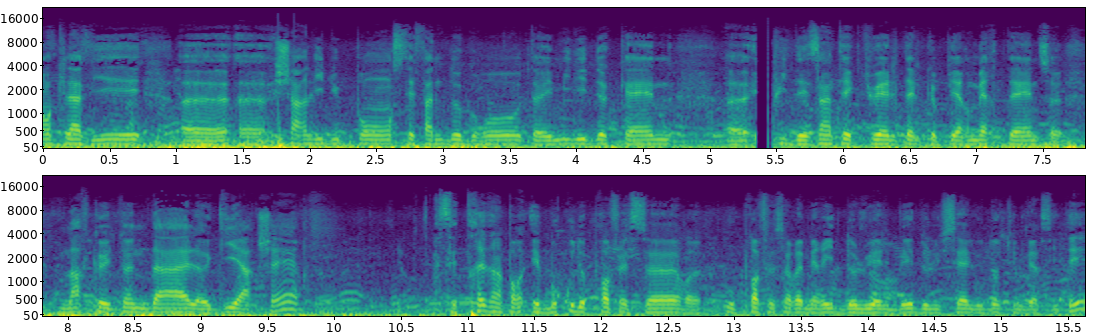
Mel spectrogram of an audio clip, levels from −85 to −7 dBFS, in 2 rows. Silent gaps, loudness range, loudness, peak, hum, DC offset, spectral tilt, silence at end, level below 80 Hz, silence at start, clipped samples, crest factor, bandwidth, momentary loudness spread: 5.37-5.43 s; 2 LU; -22 LUFS; 0 dBFS; none; under 0.1%; -6 dB/octave; 0 s; -24 dBFS; 0 s; under 0.1%; 18 dB; 12 kHz; 7 LU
